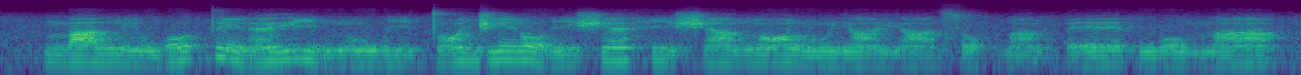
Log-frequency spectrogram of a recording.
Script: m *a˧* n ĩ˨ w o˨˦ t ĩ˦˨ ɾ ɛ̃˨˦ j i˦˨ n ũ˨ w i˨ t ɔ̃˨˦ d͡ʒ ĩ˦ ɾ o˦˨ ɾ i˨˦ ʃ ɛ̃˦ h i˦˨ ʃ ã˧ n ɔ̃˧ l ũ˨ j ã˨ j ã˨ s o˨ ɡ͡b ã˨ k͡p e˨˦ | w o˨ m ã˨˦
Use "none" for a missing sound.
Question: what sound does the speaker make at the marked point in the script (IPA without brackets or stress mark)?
a˧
